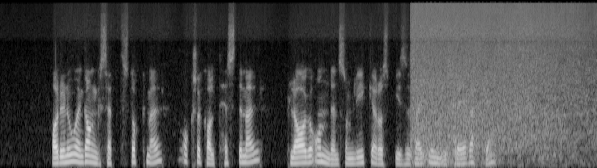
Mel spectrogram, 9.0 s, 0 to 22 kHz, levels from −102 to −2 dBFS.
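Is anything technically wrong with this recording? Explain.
Yes, there are noise suppressor artifacts the whole way through: the suppressor pulls steady background down by about 12 dB between words, so the noise pumps back up under the speech. That's more exposed after the room noise jumps around 6 seconds to sit only about 10 dB under the speech.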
